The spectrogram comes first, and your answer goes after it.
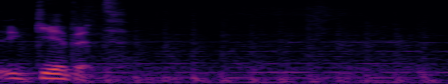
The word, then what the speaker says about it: gibbet: It's a gibbet. It's pronounced gibbet.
